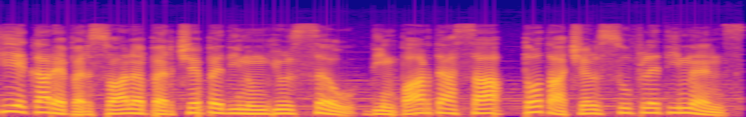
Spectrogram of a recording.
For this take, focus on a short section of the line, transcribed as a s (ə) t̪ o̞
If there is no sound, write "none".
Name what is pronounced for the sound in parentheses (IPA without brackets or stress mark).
a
